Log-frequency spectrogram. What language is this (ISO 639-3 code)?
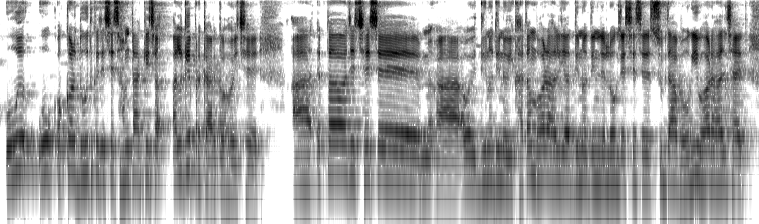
mai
